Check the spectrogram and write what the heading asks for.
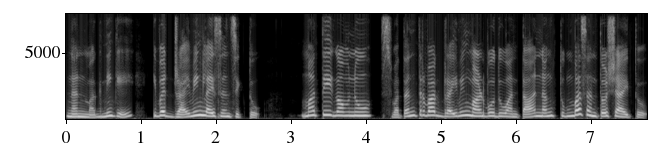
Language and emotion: Kannada, happy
